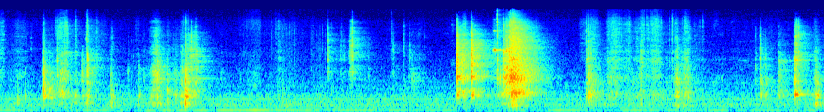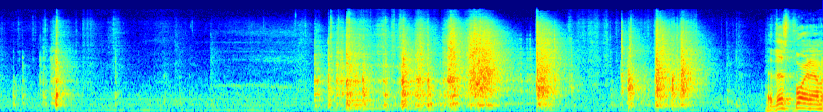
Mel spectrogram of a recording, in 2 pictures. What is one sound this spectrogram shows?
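Plastic parts click and knock as a seat back is fitted.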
